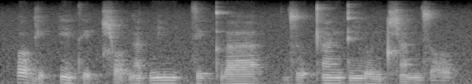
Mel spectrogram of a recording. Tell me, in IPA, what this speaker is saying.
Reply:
ɔ˥˧ ɡ e˨ ʔ k ẽ˥˧ t̪ʰ e˨ ʔ t͡ɕʰ ɔ˨˩ ɡ ã˦ t̚ n̪ i˦ m i˨ k̚ s e˦ k̚ t̪ʰ w a˦ | d͡z o˨ ʔ t̪ʰ ã˦ ŋ t̪ ĩ˧ l o˧ n t͡ɕʰ ã˧ n d͡z ɔ˨˩

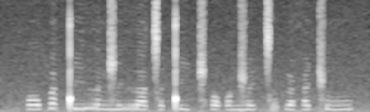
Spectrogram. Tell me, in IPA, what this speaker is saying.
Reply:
ɔ p a ǃ i r a ŋ͡ǁ i r a ǀ ɐ ǃ i ǁʰ ɔ ʔ ɔ ŋ͡ǁ ø ɡ͡ǀ ɐ p ø ħ i ǁ u

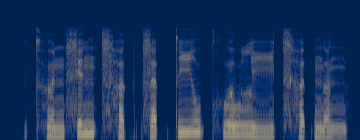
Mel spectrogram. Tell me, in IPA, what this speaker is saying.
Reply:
t̪ʰ ɵ˨˧ n s ɪ˥ ŋ t͡sʰ ɐ˧ k̚ t͡s ɐ˧ t̚ t̪ iː˥ w kʷʰ ɐ˥ w l iː˨˥ t͡sʰ ɐ˨˥ t̚ ŋ ɐ˨˩ ŋ

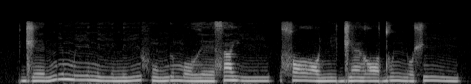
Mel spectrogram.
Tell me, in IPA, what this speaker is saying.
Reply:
d͡ʒ eː˨ ŋ i˦ m iː˧ n iː˨ n iː˨˦ f ũ˨ ŋ ɨ˧ m o˨ ɣ eː˨ s ã˦ j iː˧ | s ɔ˧ ɣ ɔ˨ ɲ i˨ d͡ʒ ɛ̃˨ ɣ ɔ˨ d u˧ ɲ o˨ ʃ iː˦˨

